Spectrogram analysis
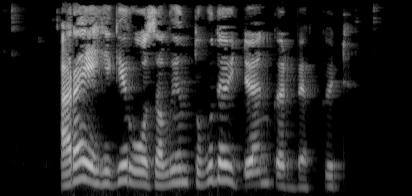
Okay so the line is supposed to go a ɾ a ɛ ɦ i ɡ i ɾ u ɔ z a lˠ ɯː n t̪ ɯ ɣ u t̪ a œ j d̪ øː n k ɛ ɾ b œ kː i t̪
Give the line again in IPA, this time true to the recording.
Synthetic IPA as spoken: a ɾ a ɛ ɦ i ɡ i ɾ u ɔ z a lˠ ɯː n t̪ u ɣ u d̪ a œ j d̪ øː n k œ ɾ b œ kː y t̪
